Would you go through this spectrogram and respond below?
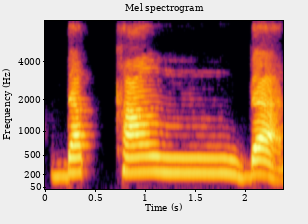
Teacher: yang pertama tanwin tapi setelahnya dal maka tanwinnya ini kan samar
